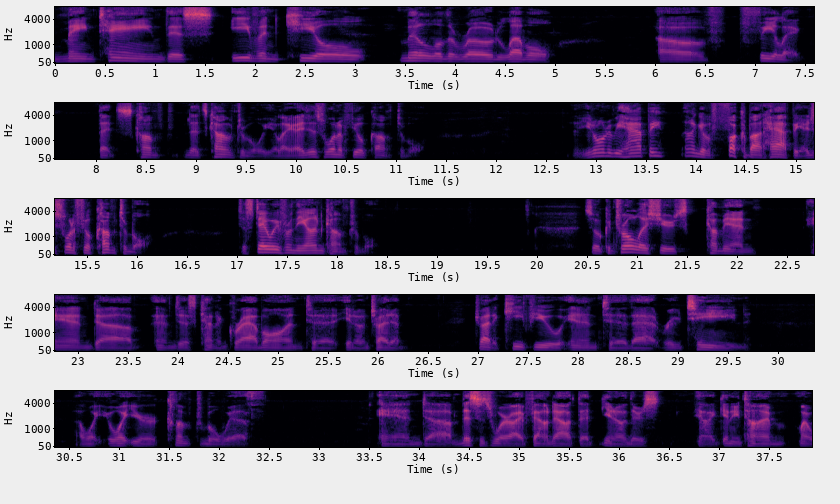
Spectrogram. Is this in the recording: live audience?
no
